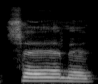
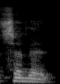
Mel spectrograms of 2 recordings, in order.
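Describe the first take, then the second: First: Semed with the first syllable hit hard and loud; loud, drawn-out first syllable in Semed; accent on first syllable. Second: Semed wrongly accented on the last syllable, se-MED; short first syllable in semed, weight moved to -med. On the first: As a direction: punch the SE of Semed, leave -med light. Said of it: "receives the accent". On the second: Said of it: "not semed". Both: Shown as a demonstration.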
